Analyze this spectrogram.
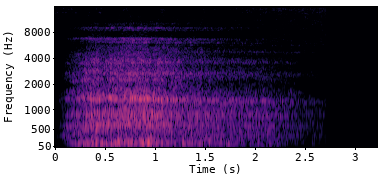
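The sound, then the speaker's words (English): One slow, deep breath: a soft, airy rush that swells quickly and then fades away over about two and a half seconds, heard quietly on its own. “Take a slow, deep breath in through your nose and out through your mouth.”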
